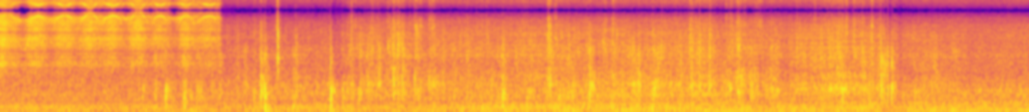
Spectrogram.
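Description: Motor vehicle's engine running with a steady low hum and road noise, heard from inside the vehicle, with scattered light knocks. For the first two seconds a high, wavering squeak repeats about three times a second.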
